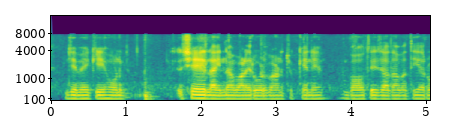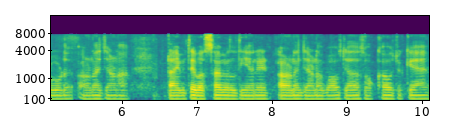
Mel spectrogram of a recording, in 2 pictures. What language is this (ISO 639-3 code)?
pan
